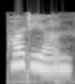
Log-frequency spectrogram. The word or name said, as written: party on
